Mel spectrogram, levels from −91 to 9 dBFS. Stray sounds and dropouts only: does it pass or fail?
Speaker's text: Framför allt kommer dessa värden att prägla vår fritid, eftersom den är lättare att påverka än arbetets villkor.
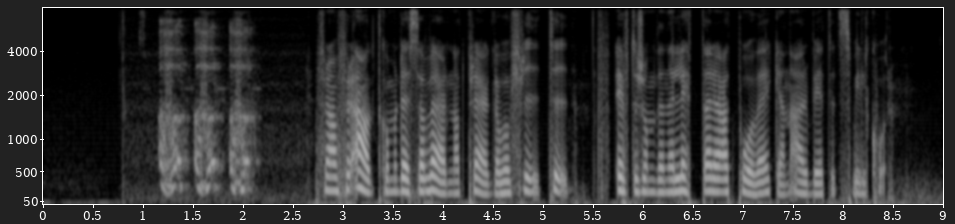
fail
